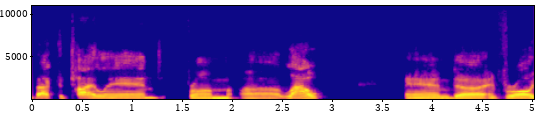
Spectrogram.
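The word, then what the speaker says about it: Laos: to Thailand from uh Lao and uh and for all y'all who don't know you don't pronounce that s on the end you feel me ah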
